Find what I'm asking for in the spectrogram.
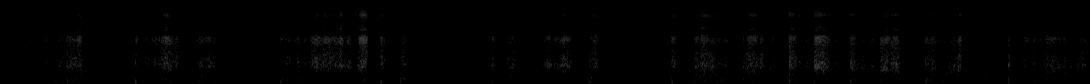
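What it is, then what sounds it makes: Pencil writing on lined notebook paper. A wooden pencil writes on a ring-punched lined notebook page, making a series of short, dry scratching strokes separated by brief pauses. The sound is bright and hissy, with almost no low end.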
